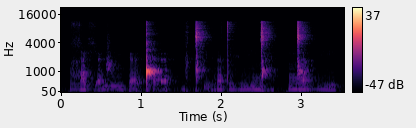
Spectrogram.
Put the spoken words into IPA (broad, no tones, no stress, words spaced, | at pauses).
ɮæçɛ̰ɡviː ɠɛ̰ǃʰɛ̰ | ɡɛ̤ǀʰḭrɛ tiɦiːŋ͡ǀɛ̤ | ŋ͡ǀɛbʱiː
